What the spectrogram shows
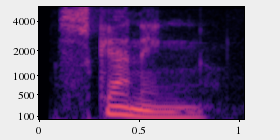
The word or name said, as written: scanning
